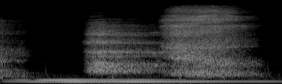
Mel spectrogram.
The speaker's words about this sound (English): it starts with some deep breaths, probably about 30 really deep breaths. So it's a deep inhale and a lighter exhalation.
